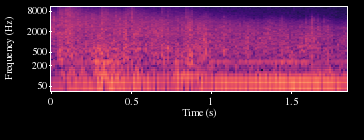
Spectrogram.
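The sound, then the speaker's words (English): A deep, loud rumble of thunder rolls continuously through the short stretch, heavy in the low end with a crackling, noisy texture and no pause or voices. “Weather can be unpredictable, and sometimes you just can't help but get caught in a storm.”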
